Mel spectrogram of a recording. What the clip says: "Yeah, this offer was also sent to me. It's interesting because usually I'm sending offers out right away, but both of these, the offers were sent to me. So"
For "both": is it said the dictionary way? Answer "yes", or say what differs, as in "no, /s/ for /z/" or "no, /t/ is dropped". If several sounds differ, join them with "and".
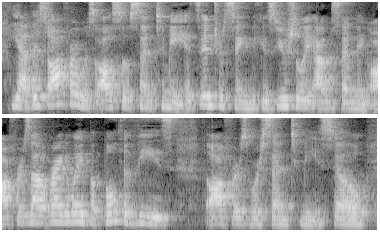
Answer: yes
